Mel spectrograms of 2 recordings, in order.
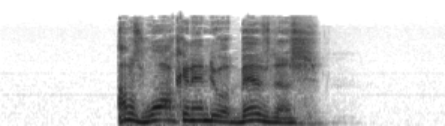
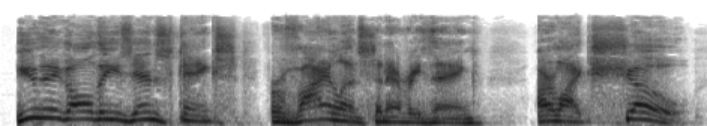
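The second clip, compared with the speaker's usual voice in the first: ordinary talk, nothing marked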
